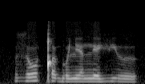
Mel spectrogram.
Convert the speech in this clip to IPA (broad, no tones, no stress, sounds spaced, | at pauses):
z o ǃ ʌ ɡ o lʲ a n e vʲ ɯ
